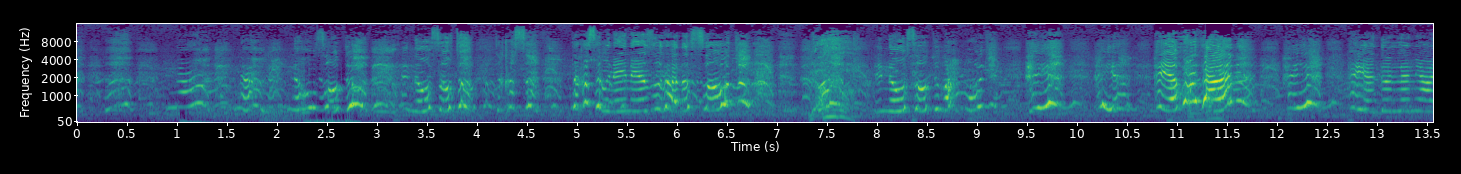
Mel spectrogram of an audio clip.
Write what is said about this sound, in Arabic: إن صوت بكاء الأطفال متشابه.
